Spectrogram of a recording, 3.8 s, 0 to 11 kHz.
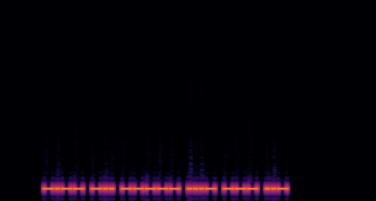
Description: Morse code, heard as a keyed tone, about 40 wpm, 700 Hz. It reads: YD0VOU
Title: DXCC-100 Call Signs - 6 Characters - Repeated 3x - 40wpm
